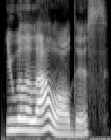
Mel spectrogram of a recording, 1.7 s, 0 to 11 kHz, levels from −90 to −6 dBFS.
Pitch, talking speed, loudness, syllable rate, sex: 215 Hz, 180 wpm, -13 LUFS, 4.0 syllables/s, female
